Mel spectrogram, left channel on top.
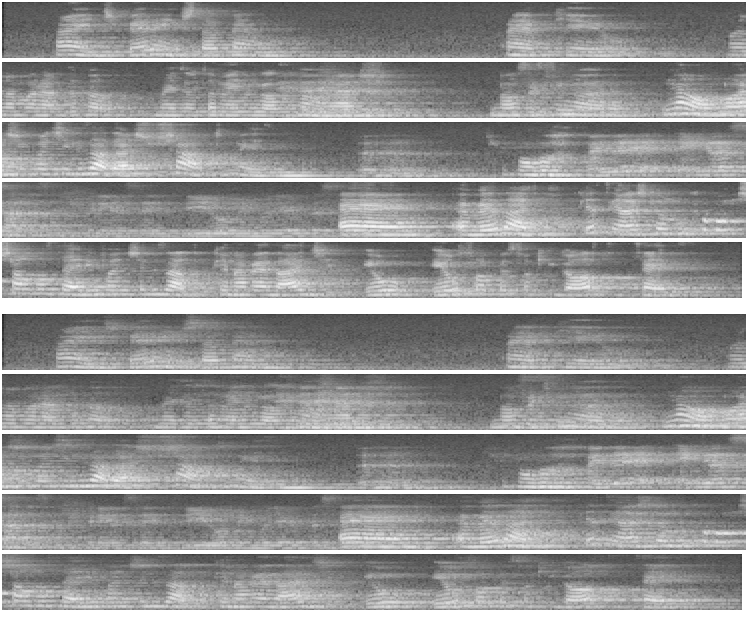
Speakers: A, on the left (about 80°); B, on the right (about 70°).
A: Aí, diferente,
B: Entende?
A: tá vendo? É, porque o meu namorado gosta, mas eu também não gosto,
B: <laughs>
A: não, eu acho. Nossa
B: Infantilizado?
A: Senhora. Não, não acho infantilizado, eu acho chato mesmo.
B: Aham.
A: Tipo,
B: Mas é, é engraçado essa diferença entre homem e mulher
A: <laughs>
B: pra série,
A: é,
B: viu?
A: é verdade. Porque assim, eu acho que eu nunca vou achar uma série infantilizada, porque na verdade eu, eu sou a pessoa que gosta de séries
